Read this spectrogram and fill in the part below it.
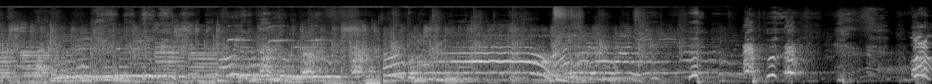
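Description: A dog barks and yips repeatedly during a comedy stage sketch, loud and close, mixed with voices and music-like tones, thinning out into brief bursts toward the end.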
